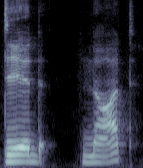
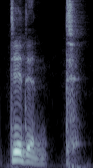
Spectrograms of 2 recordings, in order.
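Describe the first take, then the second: First: It is said as two full separate words. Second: It is one contracted word with a silent T. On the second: "the T is silent"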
